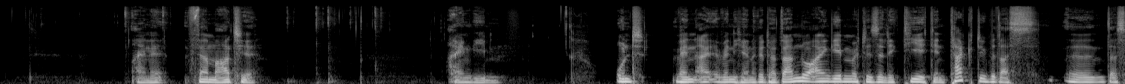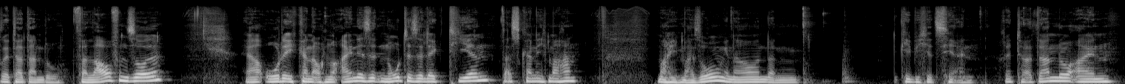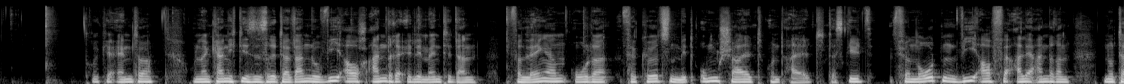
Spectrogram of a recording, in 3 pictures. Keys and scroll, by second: 0.0-3.8 typing, 19.3 shift+t, 20.4-22.6 typing, 22.9 Return, 25.6 alt+shift+Right, 26.0 alt+shift+Right, 26.3 alt+shift+Right, 26.7 alt+shift+Right, 27.0 alt+shift+Right, 27.5 alt+shift+Right, 28.3 alt+shift+Right.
